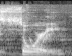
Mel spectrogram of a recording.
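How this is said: It is said with a Canadian vowel. "In uh, Canada, they say sorry"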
